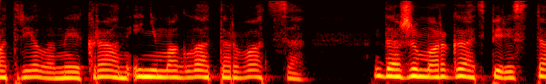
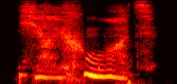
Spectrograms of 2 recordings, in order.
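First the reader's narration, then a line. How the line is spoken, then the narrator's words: Whisper. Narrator (Russian): прошептала я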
